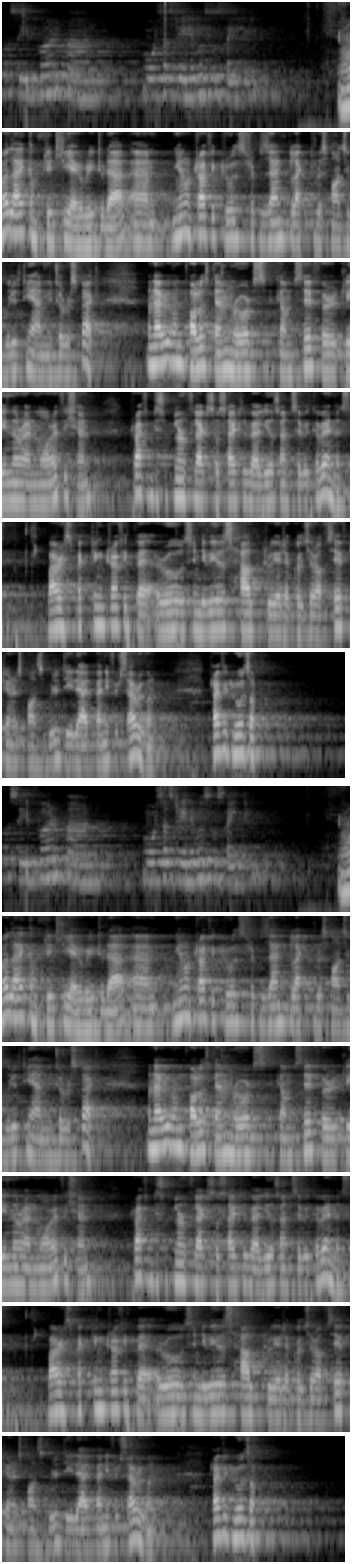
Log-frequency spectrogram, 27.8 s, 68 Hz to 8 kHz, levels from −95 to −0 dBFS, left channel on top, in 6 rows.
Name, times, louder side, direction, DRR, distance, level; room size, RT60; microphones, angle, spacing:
voice 1, 0.1-1.2 1.9-3.4 25.7-25.8, right 2 dB, 75° right, 2 dB, 2.7 m, -46 dB
voice 2, 4.5-15.1 15.6-18.5 19.2-25.2 25.6-26.6, left 4 dB, 60° left, 13 dB, 0.9 m, -32 dB
29.5 x 16.0 x 10.0 m, 2.4 s
head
